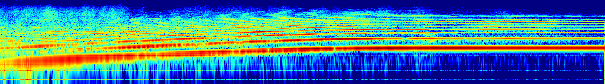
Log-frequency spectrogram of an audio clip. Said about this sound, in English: For the record, we never saw anyone pause for a moment of silence during the siren. Attitudes about the siren in Minden seemed pretty racially polarized.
